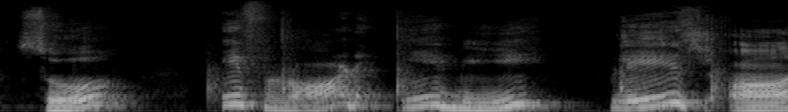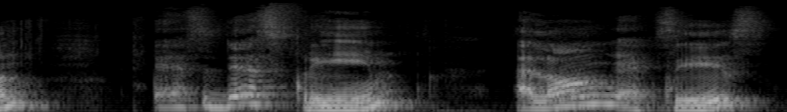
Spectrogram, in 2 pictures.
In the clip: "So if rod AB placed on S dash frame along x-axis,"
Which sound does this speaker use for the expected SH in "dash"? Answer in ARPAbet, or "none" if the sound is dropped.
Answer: S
